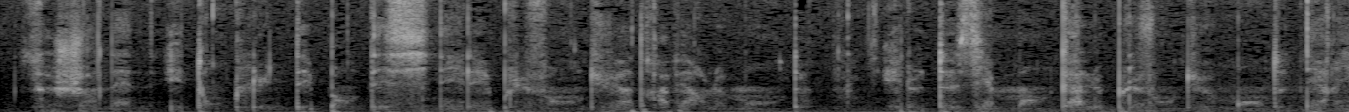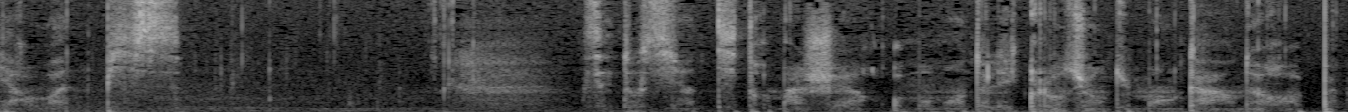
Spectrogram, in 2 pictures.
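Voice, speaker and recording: ASMR host, fully whispered, breathy and soft, for hushed encyclopedia-style reading.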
